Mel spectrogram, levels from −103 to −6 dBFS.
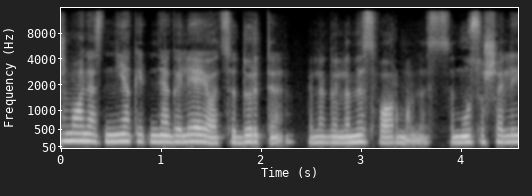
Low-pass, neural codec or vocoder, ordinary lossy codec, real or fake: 14.4 kHz; autoencoder, 48 kHz, 32 numbers a frame, DAC-VAE, trained on Japanese speech; AAC, 48 kbps; fake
